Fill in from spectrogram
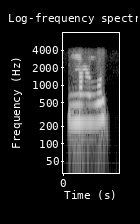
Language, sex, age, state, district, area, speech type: Bengali, female, 18-30, West Bengal, South 24 Parganas, rural, conversation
